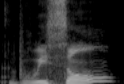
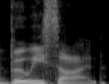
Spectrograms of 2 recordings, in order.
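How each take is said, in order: First: The word is pronounced with French-sounding vowels. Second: The word is pronounced like English 'buoy sign'. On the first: "You want to start saying it in a French way" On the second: "It was probably a buoy sign"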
